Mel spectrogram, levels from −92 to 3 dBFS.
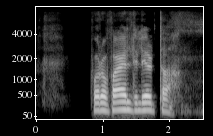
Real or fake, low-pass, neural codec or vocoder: fake; 7.2 kHz; codec, 16 kHz, 4 kbps, X-Codec, WavLM features, trained on Multilingual LibriSpeech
